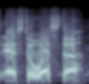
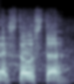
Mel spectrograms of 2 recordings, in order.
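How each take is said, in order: First: The name is said with four syllables. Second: The name is said with three syllables. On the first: The speaker calls it right. "So officially that's Estoesta" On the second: The speaker calls it wrong. "not Estosta"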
